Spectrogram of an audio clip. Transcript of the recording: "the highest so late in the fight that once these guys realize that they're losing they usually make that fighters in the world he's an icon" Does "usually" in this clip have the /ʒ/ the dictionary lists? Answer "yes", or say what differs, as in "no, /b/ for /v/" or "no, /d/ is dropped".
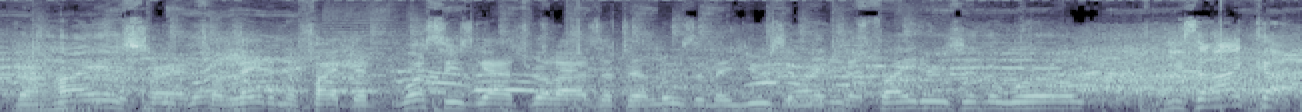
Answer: no, /z/ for /ʒ/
